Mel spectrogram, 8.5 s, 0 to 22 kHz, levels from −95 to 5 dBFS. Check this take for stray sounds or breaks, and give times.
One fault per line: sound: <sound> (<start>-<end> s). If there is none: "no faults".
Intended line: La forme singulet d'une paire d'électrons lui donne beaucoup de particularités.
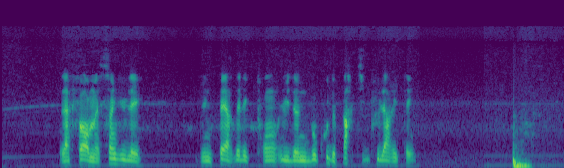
no faults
